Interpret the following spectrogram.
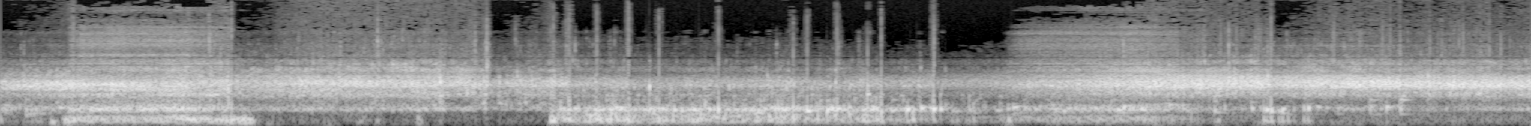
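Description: Underwater sound picked up by a submerged camera: a muffled, shifting water rush with a low rumble that drops away for a second or two, broken by two brief hisses, one about half a second in and one about seven seconds in.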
